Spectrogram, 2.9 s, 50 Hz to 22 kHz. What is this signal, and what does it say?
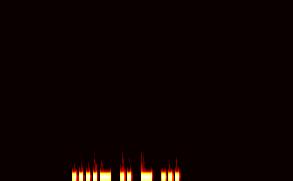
Morse code, heard as a keyed tone, about 36 wpm, 700 Hz. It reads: 4ITS
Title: Four Challenging Letter-Number Combinations 35wpm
